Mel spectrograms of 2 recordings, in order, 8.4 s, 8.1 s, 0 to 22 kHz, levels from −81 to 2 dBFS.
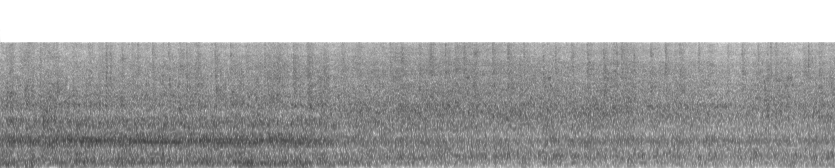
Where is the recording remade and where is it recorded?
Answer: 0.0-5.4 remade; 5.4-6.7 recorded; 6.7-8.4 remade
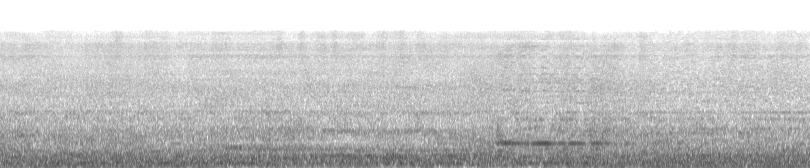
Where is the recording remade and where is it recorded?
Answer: 0.0-6.5 remade; 6.5-8.1 recorded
